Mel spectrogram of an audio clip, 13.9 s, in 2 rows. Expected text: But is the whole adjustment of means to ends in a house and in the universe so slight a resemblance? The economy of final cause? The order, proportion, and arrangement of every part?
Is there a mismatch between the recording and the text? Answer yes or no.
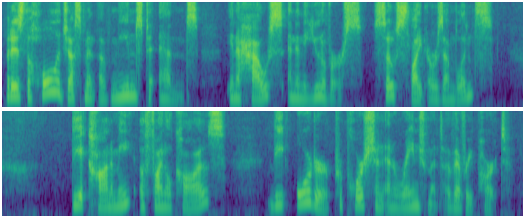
no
